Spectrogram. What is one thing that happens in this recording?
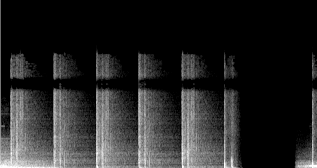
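Footsteps echo on a stone floor at an even pace.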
